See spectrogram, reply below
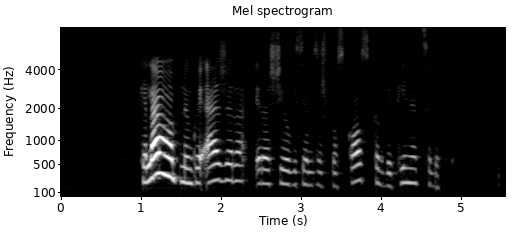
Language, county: Lithuanian, Vilnius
